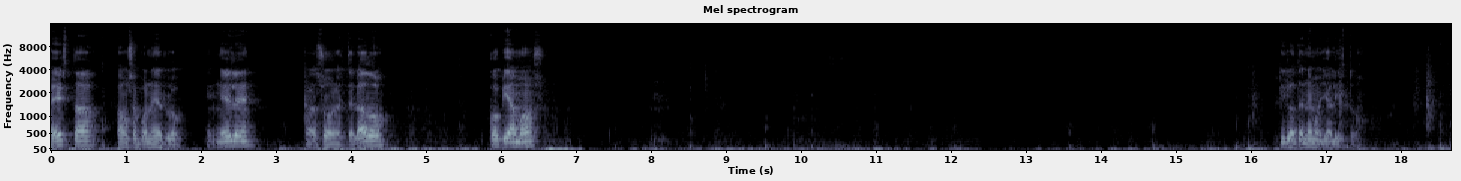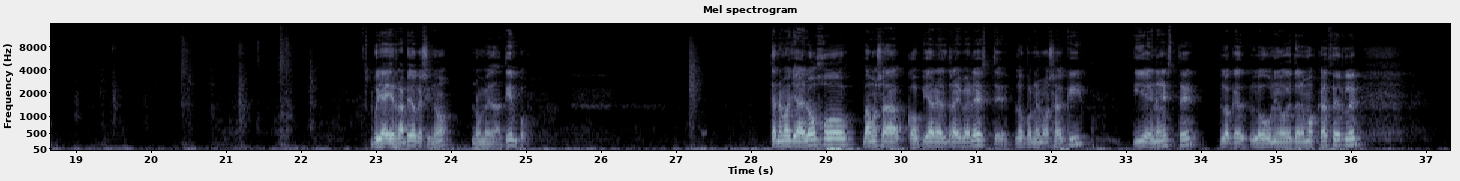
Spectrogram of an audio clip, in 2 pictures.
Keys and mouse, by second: 1.0-3.4 drag, 3.4-5.7 ctrl+middle drag, 5.7-16.2 drag, 16.3 click, 17.6 click, 17.7-18.9 drag, 18.9-25.1 drag, 22.1 Return, 25.1-27.5 shift+middle drag, 27.5 click, 29.4-31.1 right drag, 31.1 click, 31.9-35.9 right drag, 35.9 click.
